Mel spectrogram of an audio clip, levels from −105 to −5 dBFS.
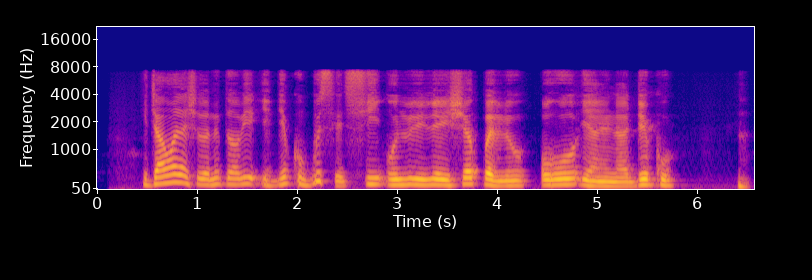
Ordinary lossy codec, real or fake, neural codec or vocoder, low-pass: none; fake; codec, 16 kHz, 0.5 kbps, FunCodec, trained on Chinese and English, 25 frames a second; 7.2 kHz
